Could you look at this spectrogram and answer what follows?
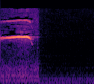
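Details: Bald eagle (Haliaeetus leucocephalus), call.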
